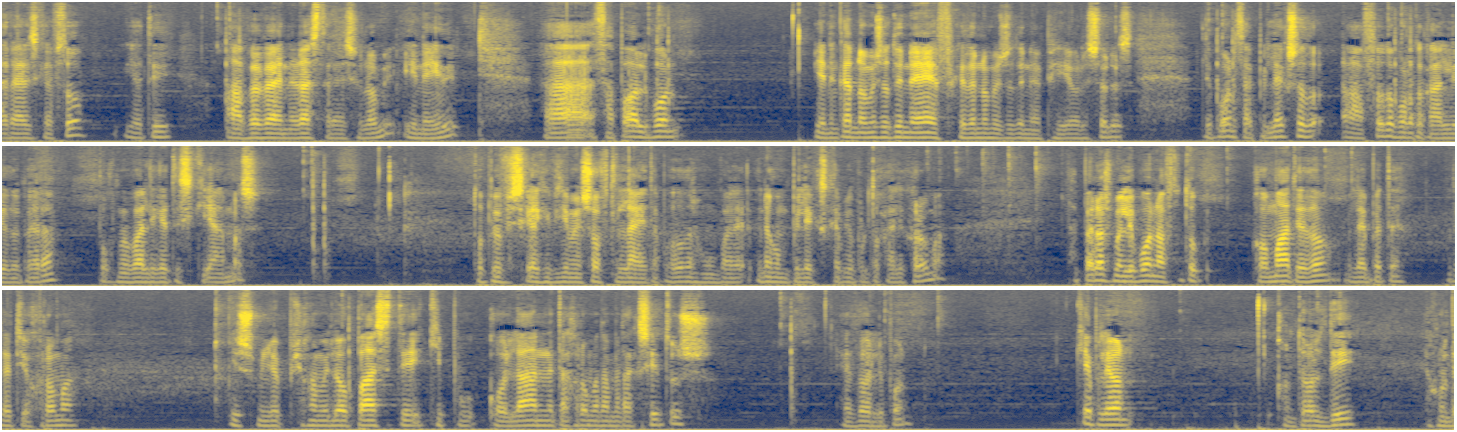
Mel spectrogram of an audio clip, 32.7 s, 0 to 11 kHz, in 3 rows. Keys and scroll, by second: 31.6 super+d.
